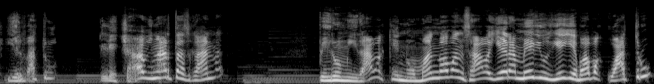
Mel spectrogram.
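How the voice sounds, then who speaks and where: A man's voice: very high voice, animated, brisk, a bit bright, faint music behind. A male radio host with a Mexican Spanish accent tells a comic folk tale in a chatty, slangy way and makes his own sound effects. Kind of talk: comic folksy storytelling.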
